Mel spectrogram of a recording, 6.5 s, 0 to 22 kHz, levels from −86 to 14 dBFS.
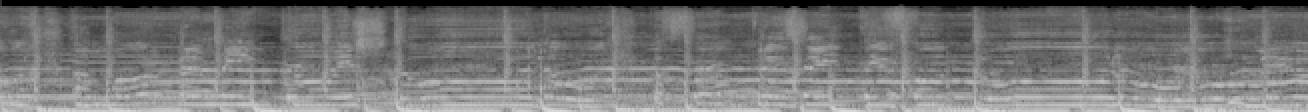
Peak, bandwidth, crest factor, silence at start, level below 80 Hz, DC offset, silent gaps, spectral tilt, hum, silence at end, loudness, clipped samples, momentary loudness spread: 0 dBFS; 17 kHz; 8 dB; 0 s; -12 dBFS; under 0.1%; none; -5.5 dB/octave; none; 0 s; -10 LUFS; under 0.1%; 1 LU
